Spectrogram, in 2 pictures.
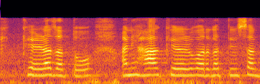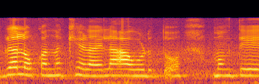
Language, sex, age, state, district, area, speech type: Marathi, female, 18-30, Maharashtra, Ratnagiri, urban, spontaneous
